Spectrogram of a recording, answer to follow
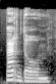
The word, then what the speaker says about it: pardon: Or you can use the international word pardon, but with a Slovak pronunciation, which is pardon.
